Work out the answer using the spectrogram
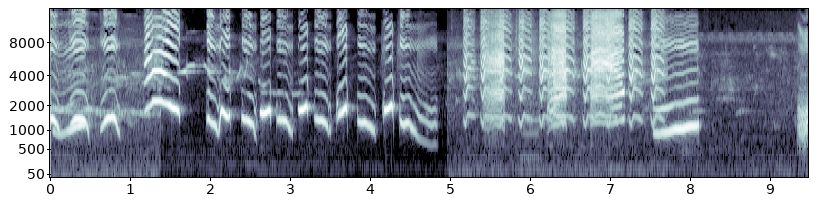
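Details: Black-throated laughingthrush singing in its forest-style voice, played to stimulate and train captive birds: loud, rich whistled notes sliding up and down, quick bursts of short slurred phrases, then harsher ringing notes and a final rising whistle.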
